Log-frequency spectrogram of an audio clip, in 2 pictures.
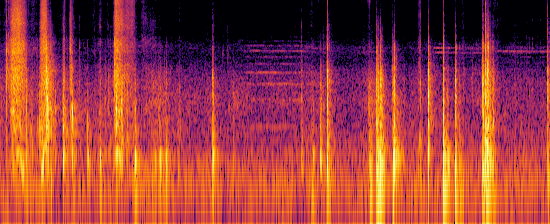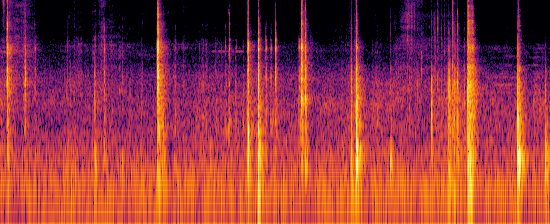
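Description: Irregular clicks, knocks and thuds of a torque wrench's cardboard box and black plastic carrying case being handled and opened on a glass counter, and the wrench being lifted out.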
